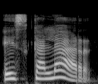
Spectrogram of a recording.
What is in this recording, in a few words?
Spanish climbing; samsung YP-U5; Audio User Interface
